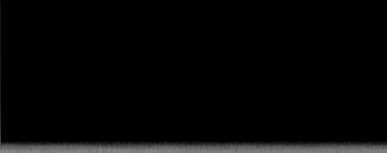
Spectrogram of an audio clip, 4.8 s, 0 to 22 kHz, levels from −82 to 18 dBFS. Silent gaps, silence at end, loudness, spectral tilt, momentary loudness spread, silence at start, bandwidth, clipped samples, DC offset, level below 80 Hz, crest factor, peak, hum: none; 0 s; -35 LUFS; -14 dB/octave; 3 LU; 0 s; 1.8 kHz; under 0.1%; under 0.1%; -42 dBFS; 12 dB; -22 dBFS; none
